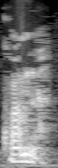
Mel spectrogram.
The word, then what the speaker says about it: Kwamina: Did that lead you to Kwamina? Am I pronouncing that correctly? Kwamina.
